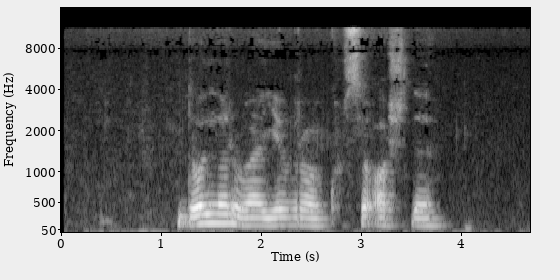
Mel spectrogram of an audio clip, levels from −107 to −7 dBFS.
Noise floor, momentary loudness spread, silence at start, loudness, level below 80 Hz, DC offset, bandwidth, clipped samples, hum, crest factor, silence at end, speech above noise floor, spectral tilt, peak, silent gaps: -66 dBFS; 15 LU; 1.15 s; -23 LUFS; -62 dBFS; under 0.1%; 12 kHz; under 0.1%; none; 20 dB; 0.6 s; 44 dB; -5.5 dB/octave; -4 dBFS; none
